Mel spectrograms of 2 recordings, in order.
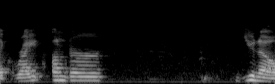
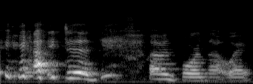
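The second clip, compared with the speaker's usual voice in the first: laughing reply; 4 semitones higher, 5 dB louder than usual. Real, not acted. Laughs answering tease.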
